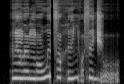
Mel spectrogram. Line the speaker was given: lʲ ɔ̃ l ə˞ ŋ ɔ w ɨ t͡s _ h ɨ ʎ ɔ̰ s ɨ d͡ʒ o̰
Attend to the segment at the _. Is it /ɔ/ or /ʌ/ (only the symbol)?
ɔ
